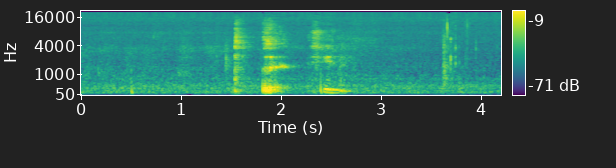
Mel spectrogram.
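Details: Person hiccuping and burping while buying movie tickets, complaining of chest pain; a few low, rumbling voiced bursts against faint room noise; burping.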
